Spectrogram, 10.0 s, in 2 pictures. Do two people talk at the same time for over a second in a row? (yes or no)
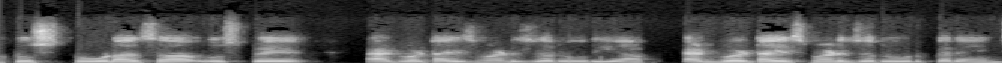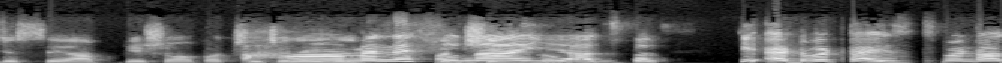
yes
